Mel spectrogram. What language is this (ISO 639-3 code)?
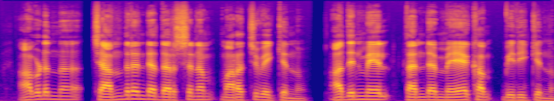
mal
